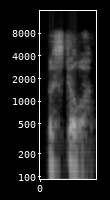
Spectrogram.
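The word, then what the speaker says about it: bestille: order now the stilla noticed that over there in german that would be the still because you got an st and they put a little ch in there now in this language the clean st bastilla okay and again remember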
